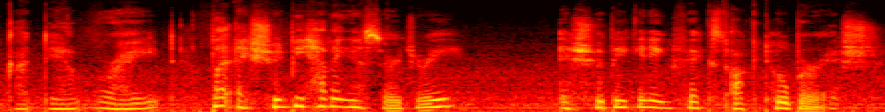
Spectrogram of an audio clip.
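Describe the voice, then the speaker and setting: A woman in her twenties with a stuffy nose, chatting softly on a live ASMR stream and slipping into whispers. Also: medium pitch, moderate pace, gravelly, noisy background. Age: 20s. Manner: soft and relaxed, drifting into whispers. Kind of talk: casual chat to a live stream. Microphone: binaural mic.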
